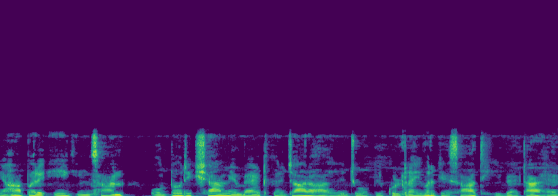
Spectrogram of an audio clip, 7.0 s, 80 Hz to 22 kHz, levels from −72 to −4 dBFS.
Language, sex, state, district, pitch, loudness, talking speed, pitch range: Hindi, female, Haryana, Rohtak, 125 Hz, -18 LUFS, 170 wpm, 120-135 Hz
